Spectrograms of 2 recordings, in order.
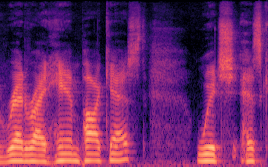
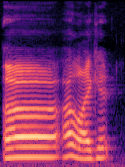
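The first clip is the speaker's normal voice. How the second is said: higher, louder lazy answer; hammed-up guest shrug; mock short answer; 10 semitones higher, 8 dB louder than usual. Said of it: "when I used to be like".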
